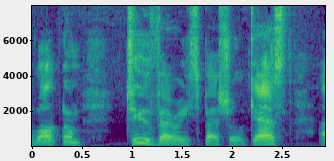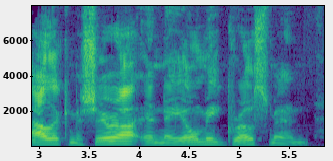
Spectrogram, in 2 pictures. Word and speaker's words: Alok: Well, I just wanted to tell you, it's pronounced Alok. Just Alok.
